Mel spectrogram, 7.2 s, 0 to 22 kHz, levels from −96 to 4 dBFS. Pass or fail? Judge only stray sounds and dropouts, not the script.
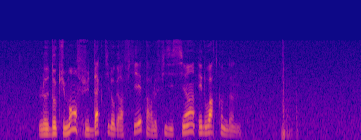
fail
